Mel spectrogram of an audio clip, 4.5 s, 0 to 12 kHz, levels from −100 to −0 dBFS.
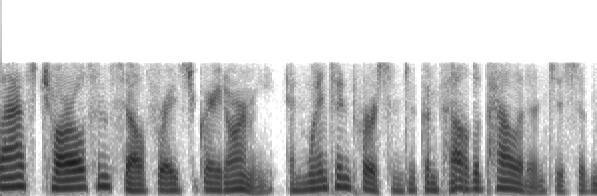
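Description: G.729 codec damage runs through the whole recording, from the first sound to the last. The speech has been rebuilt from a model of the vocal tract, a pitch predictor and a handful of pulses per short frame, rather than carried as a waveform, which fits a low-rate voice codec of around 8 kbit/s. The result is plainly audible: speech stays intelligible but sounds rough and slightly synthetic, and nothing above about 3.8 kHz survives, leaving it muffled and narrow.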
